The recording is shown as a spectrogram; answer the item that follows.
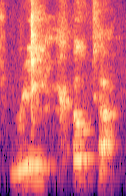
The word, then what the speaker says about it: ricotta: Oh, someone said the actual pronunciation in Italian is ricotta.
